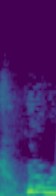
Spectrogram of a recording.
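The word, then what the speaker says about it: 畜: 요게 가축, 명사로 쓸 땐 축이라고 쓰지만 동사로 쓸 때는 흉이라고 읽는 게 좋습니다.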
